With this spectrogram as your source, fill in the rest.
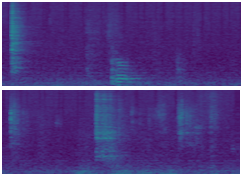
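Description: Paper slides and rustles across a surface.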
